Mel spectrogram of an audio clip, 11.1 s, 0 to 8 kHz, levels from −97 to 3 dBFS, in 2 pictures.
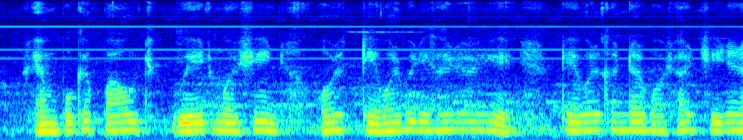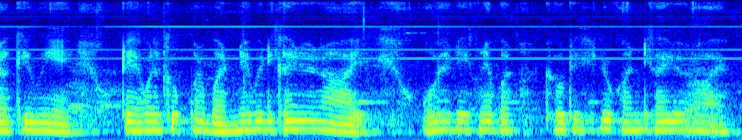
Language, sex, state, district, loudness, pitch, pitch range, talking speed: Hindi, male, Goa, North and South Goa, -39 LUFS, 135 Hz, 130-140 Hz, 210 wpm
